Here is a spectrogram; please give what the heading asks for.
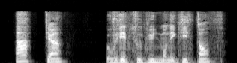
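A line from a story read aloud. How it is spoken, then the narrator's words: Plain. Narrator (French): dit-il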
